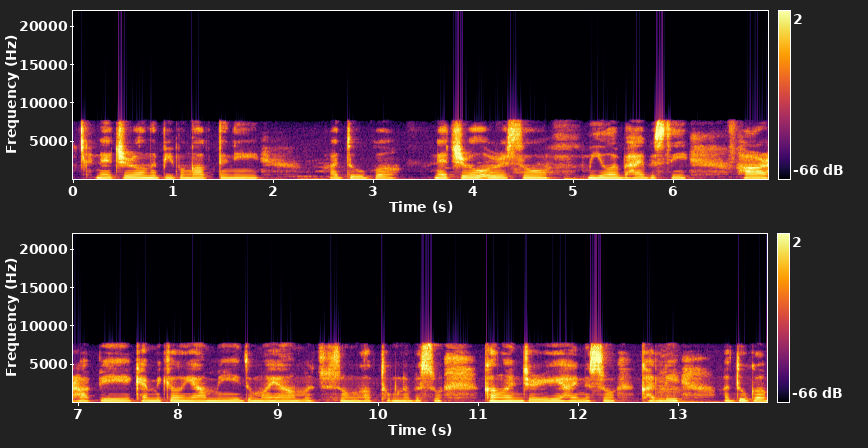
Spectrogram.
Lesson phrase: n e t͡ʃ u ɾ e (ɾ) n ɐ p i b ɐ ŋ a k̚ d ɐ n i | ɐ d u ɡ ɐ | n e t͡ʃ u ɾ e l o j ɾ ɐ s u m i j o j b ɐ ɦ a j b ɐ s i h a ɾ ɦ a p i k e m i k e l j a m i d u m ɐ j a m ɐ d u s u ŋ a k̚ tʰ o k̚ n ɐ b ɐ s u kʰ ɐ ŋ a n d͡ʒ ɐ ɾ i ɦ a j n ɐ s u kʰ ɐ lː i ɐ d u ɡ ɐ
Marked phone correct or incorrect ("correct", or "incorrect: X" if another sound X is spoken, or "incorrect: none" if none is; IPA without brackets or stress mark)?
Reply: incorrect: l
